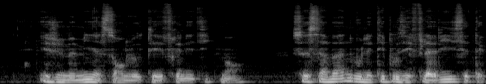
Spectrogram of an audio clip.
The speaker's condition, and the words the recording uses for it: No condition.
